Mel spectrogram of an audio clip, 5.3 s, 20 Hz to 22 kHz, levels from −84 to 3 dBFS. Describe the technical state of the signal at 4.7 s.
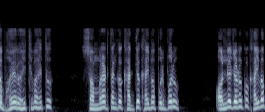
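At 4.7 s the speech carries the same damage heard across the whole clip: a rough, hissy halo and a smeared, underwater quality, with nothing above 7.7 kHz. This is likely Nellymoser compression at a rate that fits 32 kbps, where weak bands receive no bits and are filled with noise.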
